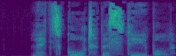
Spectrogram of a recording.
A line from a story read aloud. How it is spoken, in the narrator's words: Joey whispered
